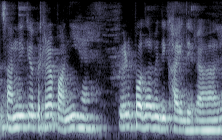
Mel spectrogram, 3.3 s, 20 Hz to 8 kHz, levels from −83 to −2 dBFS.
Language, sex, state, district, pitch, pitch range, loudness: Hindi, female, Uttar Pradesh, Budaun, 200 Hz, 180-210 Hz, -16 LUFS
